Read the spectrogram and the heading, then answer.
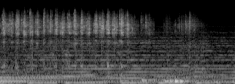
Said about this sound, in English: And I will roll some dice.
